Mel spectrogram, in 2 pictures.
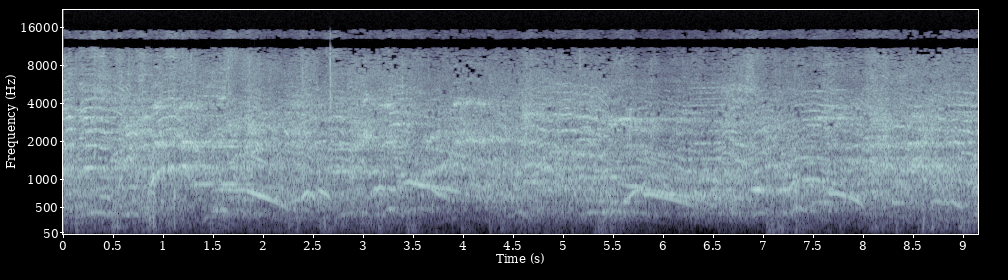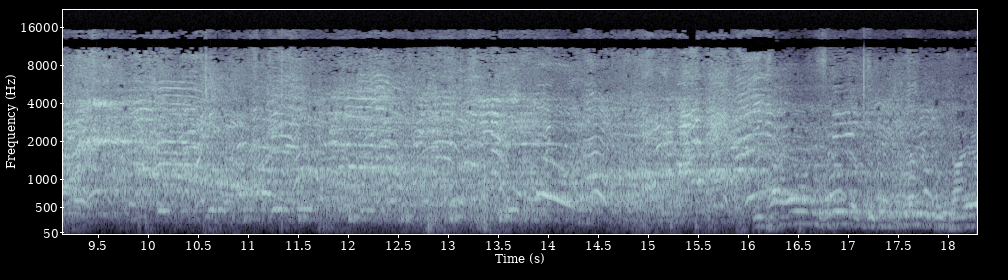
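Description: Spectators shouting and cheering at a Muay Thai bout, many voices overlapping and echoing in a large sports hall, with a few thuds of strikes landing.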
